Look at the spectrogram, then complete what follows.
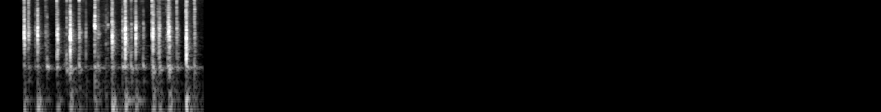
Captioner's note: keyboard typing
